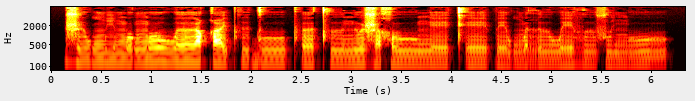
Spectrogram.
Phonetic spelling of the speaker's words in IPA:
ʐ ɨ w ŋ͡m i m o ŋ͡m o w əː q eː pʰ ɨ ɡ uː pʼ əː tʰ ɯː n ɯ ʐ ə χ uː ŋ eː kʼ eː p eː w ŋ͡m ə r ɯː w e v ɯː sʷ i ŋ uː

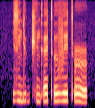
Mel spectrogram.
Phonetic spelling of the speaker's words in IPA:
z ĩ d y ɡ t͡ʃʰ ẽ ɡ ʔ ɛ tʼ ɘ v e tʼ ə˞

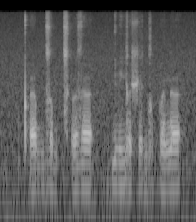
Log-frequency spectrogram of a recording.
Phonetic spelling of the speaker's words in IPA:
pʼ ɜ b d͡z o b t͡sʼ ɵ z ɜ | ɠ i j ə ʃ e ɡ o p ə n ɜ

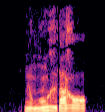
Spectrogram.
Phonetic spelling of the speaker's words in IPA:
k͡p ĩ˨ ɡʷ ũ˦ ɣ ɨ˨ ɾ a˨˦ ɣ ɔ˧

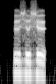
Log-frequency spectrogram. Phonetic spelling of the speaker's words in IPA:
ʉ z ʉ z ʏ

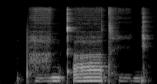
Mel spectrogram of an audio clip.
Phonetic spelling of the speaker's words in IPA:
pʰ a̤ n kʼ aː tʰ i̤ ɡ

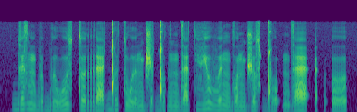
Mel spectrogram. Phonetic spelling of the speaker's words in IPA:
ɡ ɘ˦˥ z m b ɘ˧ b ɯ˩˧˩ w u˧˥˧ z t ʊ˧ r æ˨˩˦ ɡ͡ǃ ɯ˧˥˧ t w ɯ˨˩˦ n d͡ʒ ə˧ ɡ͡ǃ ʊ˧˥˧ ɡ n d æ˨˩˦ t vʲ u˧˥˧ β ɘ˧˥˧ ŋ ɡ o˧ n d͡ʒ o˧ z ɡ͡ǃ o˩˧˩ ʔ n d æ˩˧˩ ʔ | ʔ ʊ˨˩˦

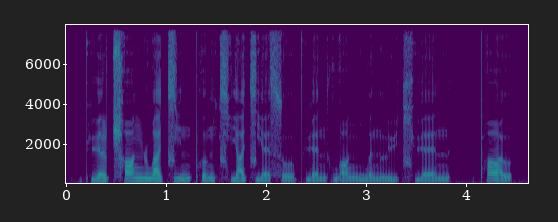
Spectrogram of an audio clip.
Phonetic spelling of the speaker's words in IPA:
pʰ ɥ ɛ˥˩ ʈ͡ʂʰ ɑ˥ ŋ ɻ w ä˥˩ t͡ɕ i˧˥ n pʰ ɤ˥˩ ŋ t͡ɕʰ j ä˥ t͡ɕ j ɛ˧˥ s o˨˩ ʊ̯ pʰ ɥ ɛ˥˩ n k w ɑ˥ ŋ m w ə˥˩ n l y˨˩ t͡ɕʰ ɥ ɛ˥ n | pʰ ɑ˥˩ ʊ̯

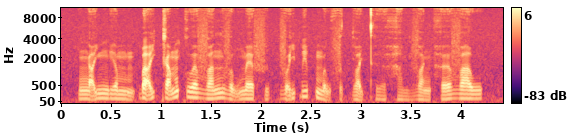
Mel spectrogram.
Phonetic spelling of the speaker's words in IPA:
ŋ a̰˧˥ j ŋ i˧ ə̯ m ə̰˧˨ m ɓ a̰˧˥ j k a̰˧˥ m k u˧ ə̯ v a˨˦ n v ə̰˧˨ w m ɛ˧ f i˨˩ p̚ v ə̰˧˥ j ɓ i˦˥ p̚ m ə̰˧˨ w f ə˨˩ t̚ v a̰˧˨ j t̪ʰ ɨ̤˨˩ ə̯ h a̤˨˩ m v a˧˩ ŋ h əː˨˦ v a˧ w

